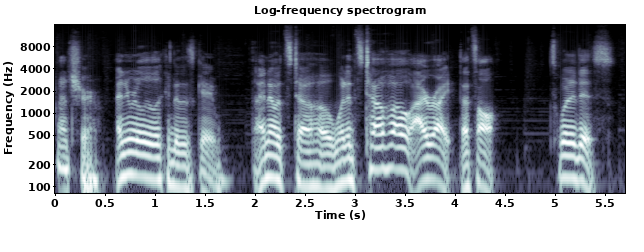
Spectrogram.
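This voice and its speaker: Over background music, a man hosts a gaming news show, reading scripted headlines and adding casual, playful, self-deprecating asides. His medium-pitched voice is very animated, a little fast and slightly mellow.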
